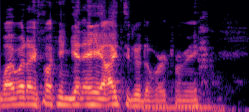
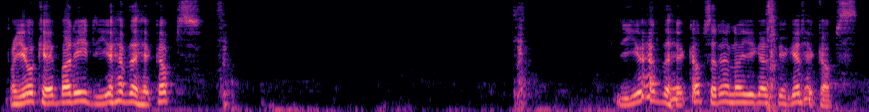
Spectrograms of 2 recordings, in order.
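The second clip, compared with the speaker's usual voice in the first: higher, tender pet talk; talking to the dog; 4 semitones higher, 3 dB quieter than usual. Real, not acted. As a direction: coo at the dog gently. Asking hiccuping dog.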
